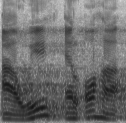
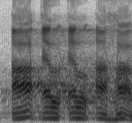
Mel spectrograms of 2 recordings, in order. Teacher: Karena dia tuh nyebut AWLOH, Allah, salah, yang benar ALLAH kan, Allah. Lidah kita tuh naik semua langsung ke langit-langit, makanya dia disebut tebal itu.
